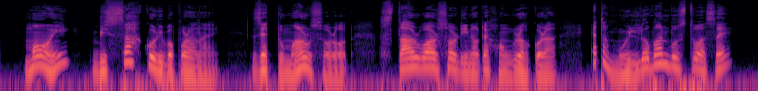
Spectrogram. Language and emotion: Assamese, surprised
